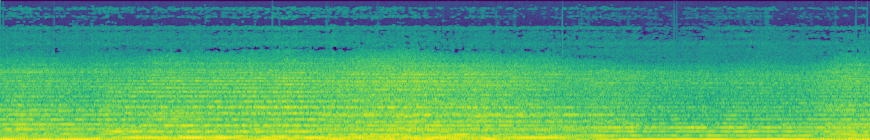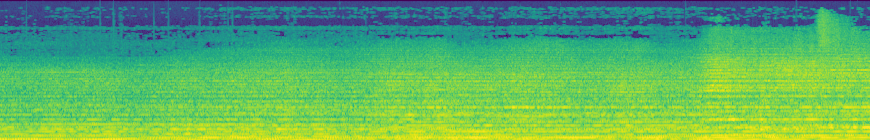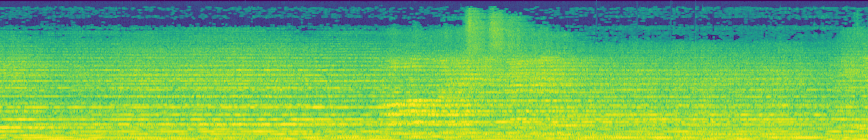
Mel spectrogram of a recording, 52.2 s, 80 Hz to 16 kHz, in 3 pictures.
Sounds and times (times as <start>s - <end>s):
Music: 0.0s - 52.1s.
